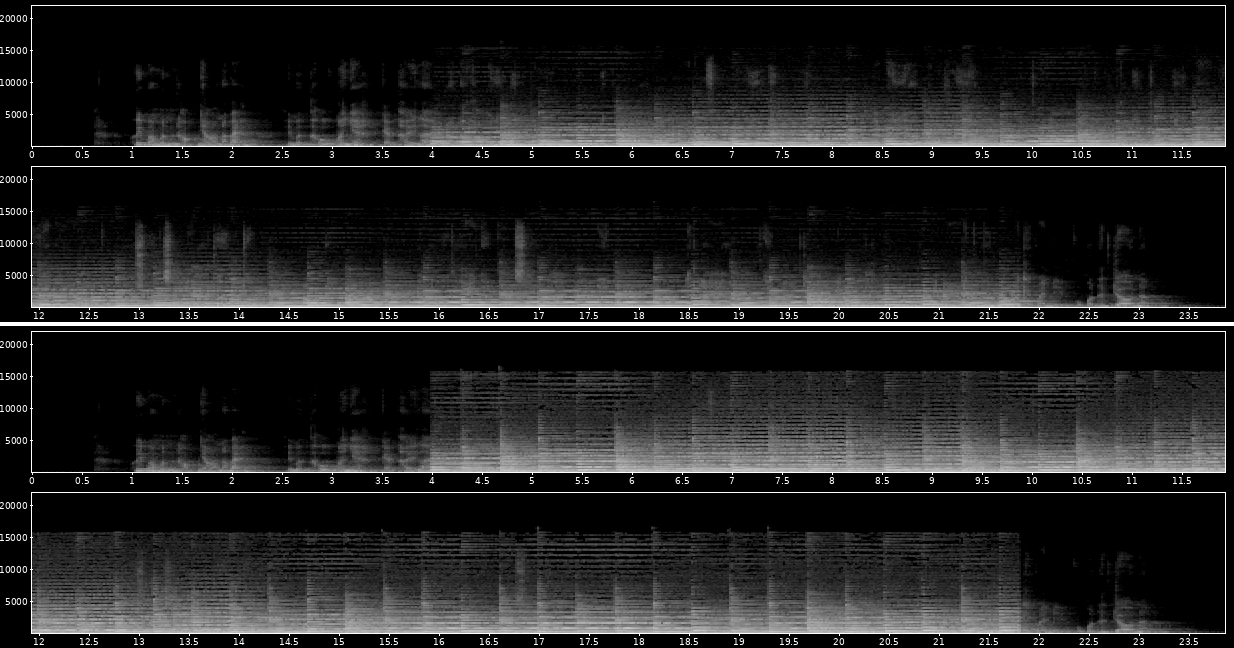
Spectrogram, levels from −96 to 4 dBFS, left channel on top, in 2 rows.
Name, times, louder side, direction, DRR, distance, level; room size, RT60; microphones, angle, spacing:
voice 1, 1.0-2.2 2.5-5.3 5.6-8.0 8.4-15.4 15.8-18.0 18.4-23.1, left 1 dB, 30° left, 4 dB, 1.2 m, -42 dB
sound 1, 4.0-21.8, right 3 dB, 75° right, 0.5 m, -25 dB
17.0 x 6.3 x 4.0 m, 0.99 s
head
